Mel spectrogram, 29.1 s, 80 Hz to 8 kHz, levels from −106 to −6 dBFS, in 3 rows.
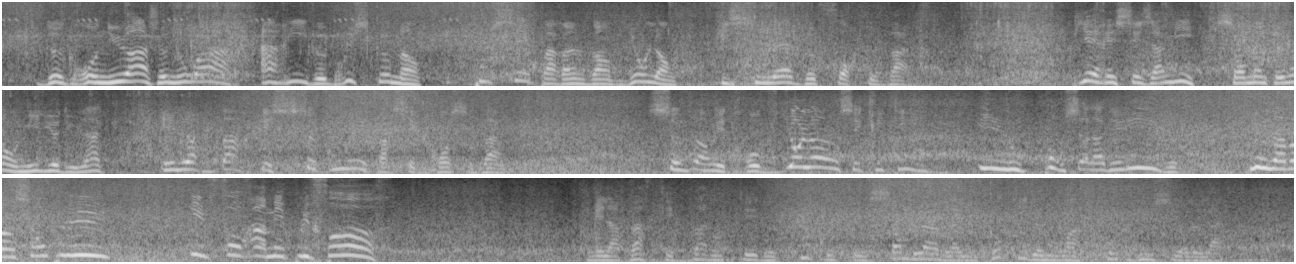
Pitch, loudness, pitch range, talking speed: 220 Hz, -31 LUFS, 180-270 Hz, 150 wpm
